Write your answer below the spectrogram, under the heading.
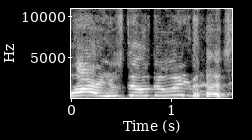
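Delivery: shrill, loud scream at very high pitch. Retelling how the character complains in later films: imitating Adrian screaming. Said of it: "screaming at him".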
